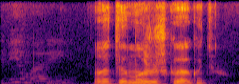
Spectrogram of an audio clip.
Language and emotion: Russian, neutral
